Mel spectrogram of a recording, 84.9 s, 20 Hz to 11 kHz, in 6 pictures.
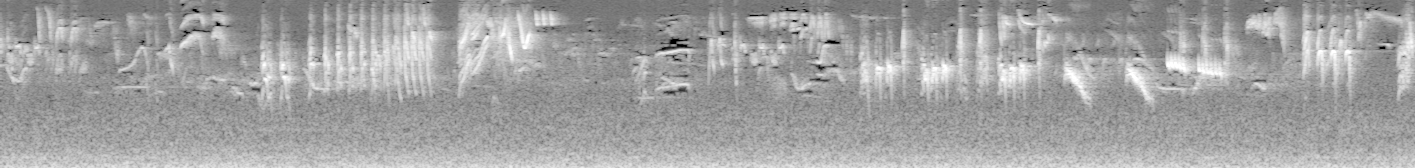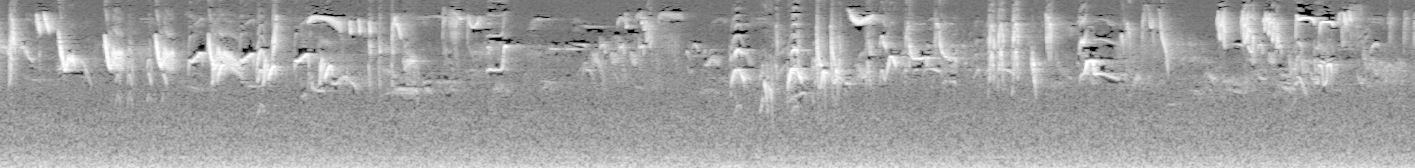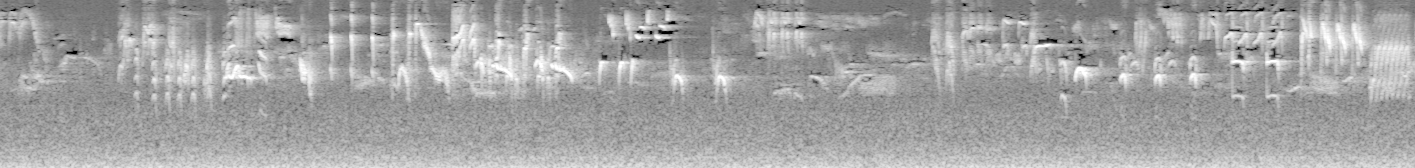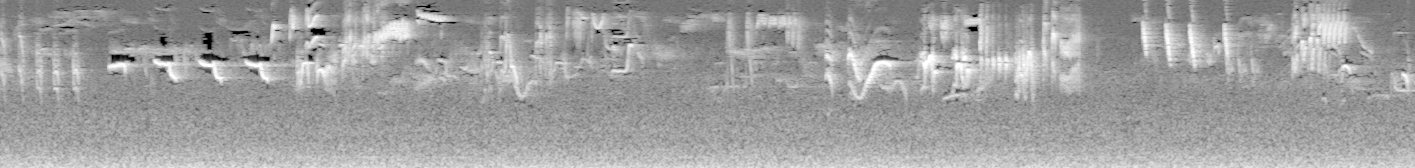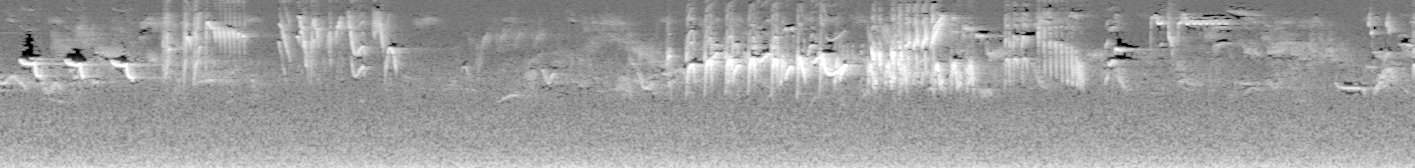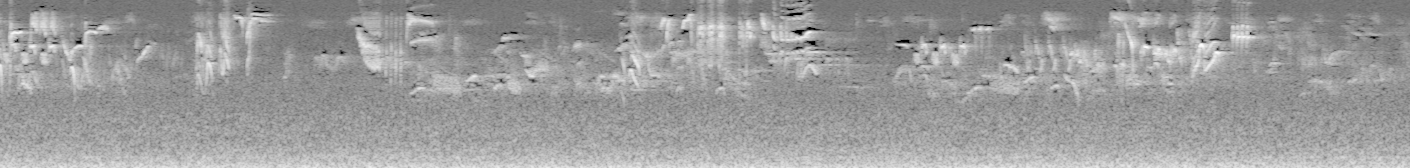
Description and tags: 140809 FrybgWb Vineyard Evening R
A summer evening in a vineyard by the German town of Freyburg on Unstrut.
The recording abounds with natural background noises (wind in trees, birds, insects) and with distant traffic noise from the town below.
The recorder is located at the top of the vineyard, facing across the valley below.
These are the REAR channels of a 4ch surround recording.
Recording conducted with a Zoom H2, mic's set to 120° dispersion.
vineyard, atmosphere, ambiance, Unstrut, field-recording, ambience, atmo, summer, birds, Freyburg, ambient, surround, nature, rural, 4ch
